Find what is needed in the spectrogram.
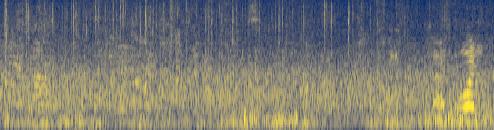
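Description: Live field sound from an outdoor soccer match after a goal: a steady low hiss with faint distant voices and scattered light taps. A voice calls out right at the end.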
